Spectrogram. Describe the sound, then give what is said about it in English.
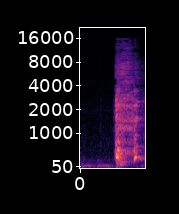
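A single sharp cough from a person pausing mid-talk bursts out loudly after a moment of near silence, with a second rasping push at the tail end as it trails off. “Excuse me, I had to cough there for a second.”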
